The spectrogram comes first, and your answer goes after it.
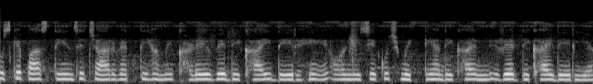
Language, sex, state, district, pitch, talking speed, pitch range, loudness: Hindi, female, Chhattisgarh, Bastar, 235 Hz, 230 wpm, 230-240 Hz, -17 LUFS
